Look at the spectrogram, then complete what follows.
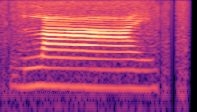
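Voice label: "laai6", Cantonese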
